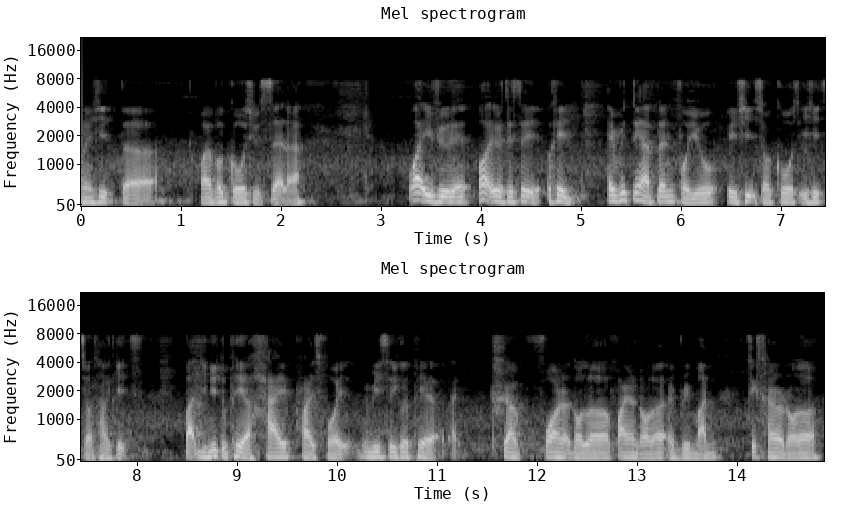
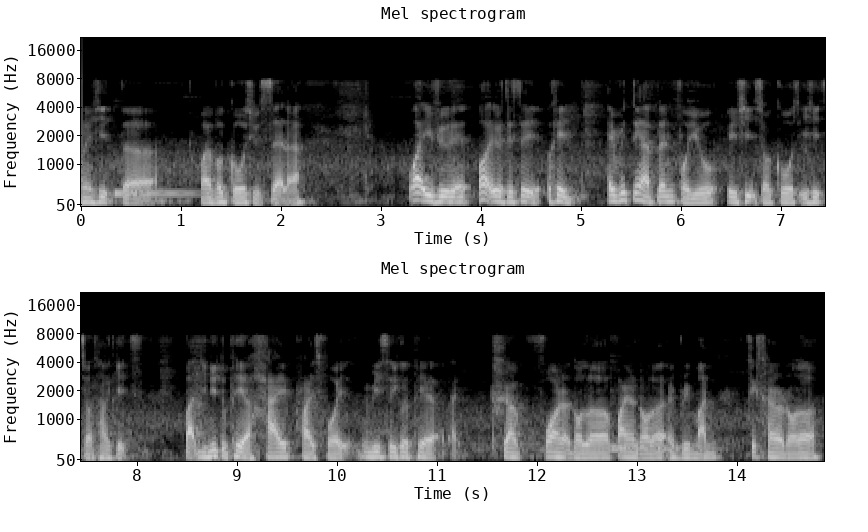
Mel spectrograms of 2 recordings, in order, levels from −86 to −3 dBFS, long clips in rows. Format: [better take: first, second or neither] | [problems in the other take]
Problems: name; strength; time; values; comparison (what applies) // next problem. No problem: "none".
first | background sound (Ringtone); 12 dB below the speech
